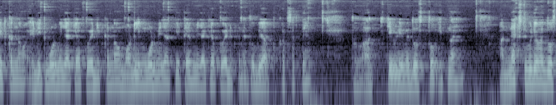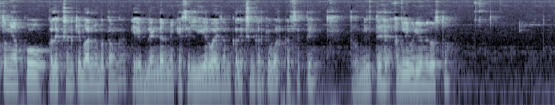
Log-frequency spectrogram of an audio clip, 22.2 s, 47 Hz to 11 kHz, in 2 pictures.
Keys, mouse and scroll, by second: 1.0 click, 2.6 click, 4.5-22.2 middle drag, 5.1 scroll up 1.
